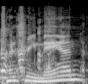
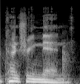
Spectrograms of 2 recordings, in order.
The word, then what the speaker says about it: Countryman: Is it countryman or countrymen? It's countryman. Countryman.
